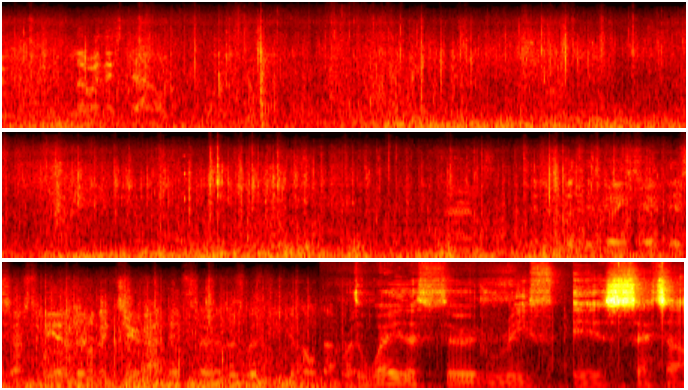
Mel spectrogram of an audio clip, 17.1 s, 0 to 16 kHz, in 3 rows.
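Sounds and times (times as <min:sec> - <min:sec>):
clicks and rustles: 0:00.0 - 0:14.4
wind buffeting microphone: 0:00.0 - 0:17.0.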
